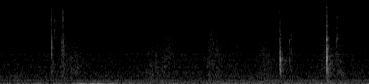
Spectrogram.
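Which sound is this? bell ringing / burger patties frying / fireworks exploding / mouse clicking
mouse clicking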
